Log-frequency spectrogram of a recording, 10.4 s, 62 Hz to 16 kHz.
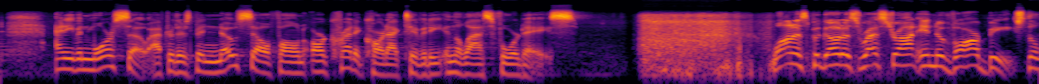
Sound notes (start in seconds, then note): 6.4 traffic whirring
